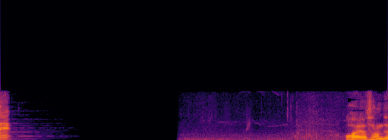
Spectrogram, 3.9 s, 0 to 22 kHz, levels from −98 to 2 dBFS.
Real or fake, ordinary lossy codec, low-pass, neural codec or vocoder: real; none; none; none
